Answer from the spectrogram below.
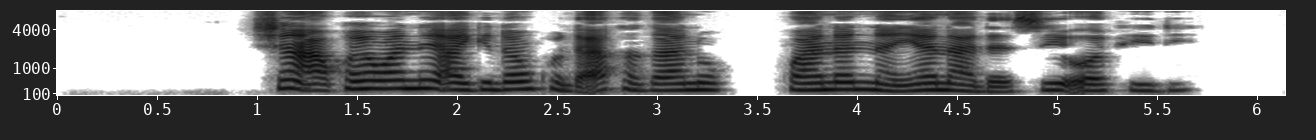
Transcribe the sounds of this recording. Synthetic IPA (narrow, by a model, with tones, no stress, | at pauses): ʃɪ˦ŋʔa˨kʷa˦jwɐ˦ni˦ʔa˨ɡʲɪ˦dɐ˦ŋkʷu˨da˨ʔa˦ka˨ɡaː˦noː˦ | kʷaː˦nɐ˦nːɐ˨ɲjɐ˦naː˨da˨siː˦ʔoː˦ɸiː˦diː˦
